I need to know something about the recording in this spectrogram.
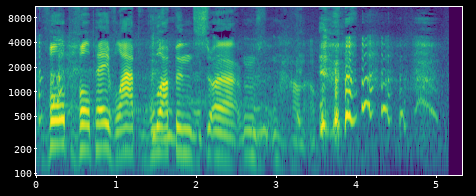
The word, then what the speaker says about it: Volpe: I'm here with VOLPE.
